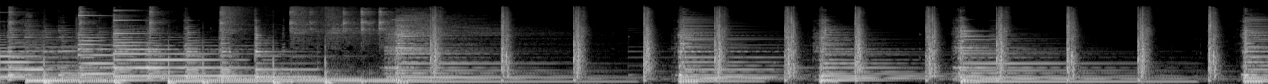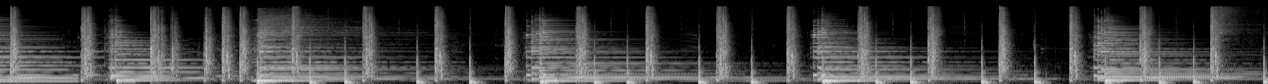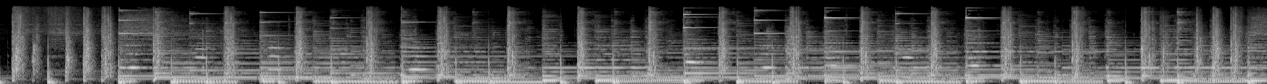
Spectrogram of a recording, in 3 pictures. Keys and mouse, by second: 0.2 click, 2.7 click, 4.8 click, 6.7-7.9 drag, 8.4 m, 9.2 click, 9.8 ctrl+d, 11.8-12.7 drag, 16.6 click, 17.7 space, 20.7-21.7 typing, 22.7 Right, 25.1 space, 25.4 d, 27.0-29.5 typing, 29.8 ctrl+a, 31.1 click, 37.1-38.0 drag.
